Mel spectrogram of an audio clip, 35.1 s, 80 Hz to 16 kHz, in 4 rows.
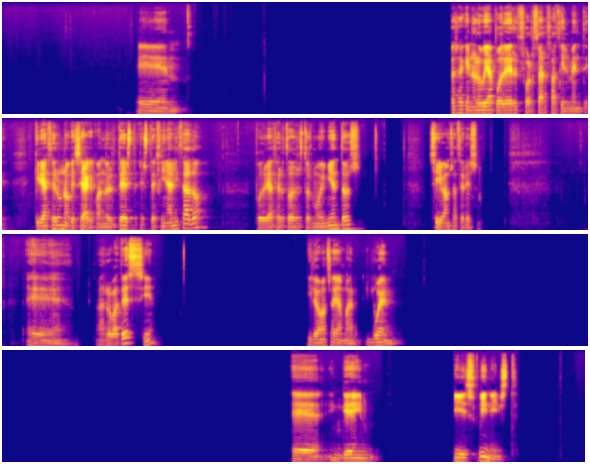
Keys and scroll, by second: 7.4 super+z, 19.4 Tab, 21.1 alt+super+l.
